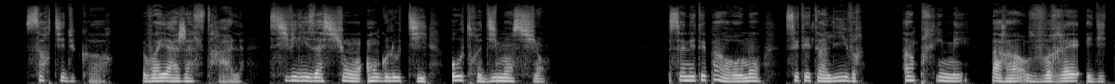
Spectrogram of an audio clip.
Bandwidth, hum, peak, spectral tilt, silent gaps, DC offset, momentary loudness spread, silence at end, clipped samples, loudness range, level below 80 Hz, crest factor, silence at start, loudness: 19 kHz; none; -2 dBFS; -5 dB/octave; 5.81-6.37 s, 8.95-9.02 s; under 0.1%; 11 LU; 0.1 s; under 0.1%; 2 LU; -52 dBFS; 18 dB; 0.25 s; -21 LUFS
